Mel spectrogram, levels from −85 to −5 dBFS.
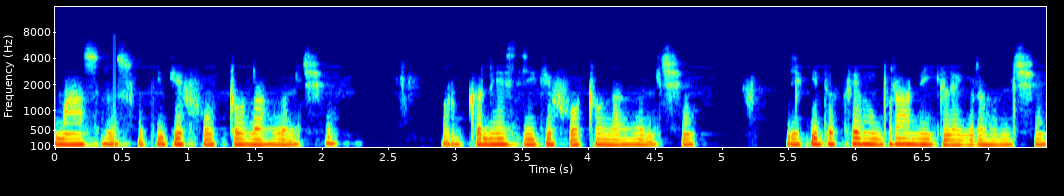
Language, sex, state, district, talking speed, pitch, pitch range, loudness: Maithili, male, Bihar, Saharsa, 175 wpm, 140 Hz, 135-145 Hz, -24 LUFS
